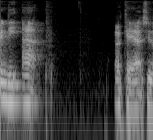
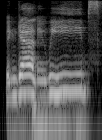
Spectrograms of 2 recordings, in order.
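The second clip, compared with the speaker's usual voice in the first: goofy voice; 10 semitones higher, much slower than usual. Pretend. Mock greeting to viewers.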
